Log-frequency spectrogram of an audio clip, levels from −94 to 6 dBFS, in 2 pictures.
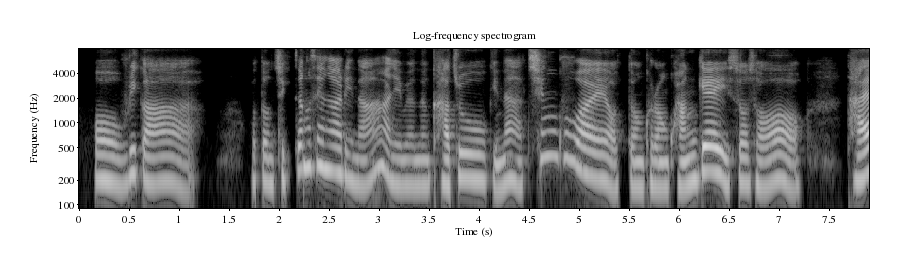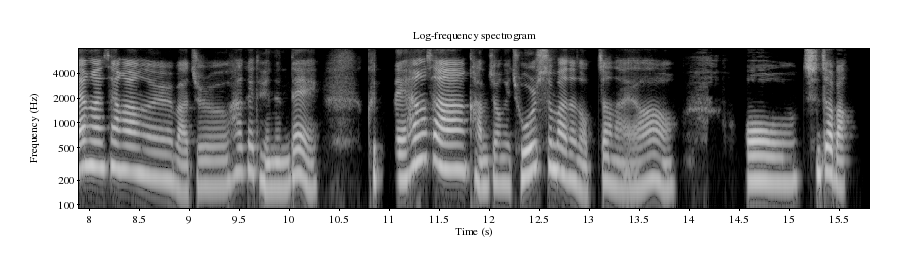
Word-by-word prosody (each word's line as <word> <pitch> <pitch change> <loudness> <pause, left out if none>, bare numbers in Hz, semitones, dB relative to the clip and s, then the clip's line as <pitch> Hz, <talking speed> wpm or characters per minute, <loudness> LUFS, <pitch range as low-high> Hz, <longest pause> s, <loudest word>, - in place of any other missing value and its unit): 어 200 -2 +1
우리가 190 -3 -3 0.5
어떤 190 -1 -5
직장생활이나 250 - -1
아니면은 175 -4 -4
가족이나 195 -1 -2
친구와의 315 - 0
어떤 170 0 -4
그런 165 -1 -2
관계에 200 +11 +4
있어서 185 -1 -2 0.4
다양한 280 +9 +5
상황을 250 -7 +1
마주하게 170 - -5
되는데 170 0 -1 0.5
그때 225 -3 -3
항상 285 - +5
감정이 185 -3 -4
좋을 235 +8 +3
수만은 255 - +1
없잖아요. 170 +2 -4 0.7
어 195 -1 +2
진짜 240 +4 +4
막 175 -2 -2
200 Hz, 255 characters per minute, -22 LUFS, 175-245 Hz, 0.7 s, 다양한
